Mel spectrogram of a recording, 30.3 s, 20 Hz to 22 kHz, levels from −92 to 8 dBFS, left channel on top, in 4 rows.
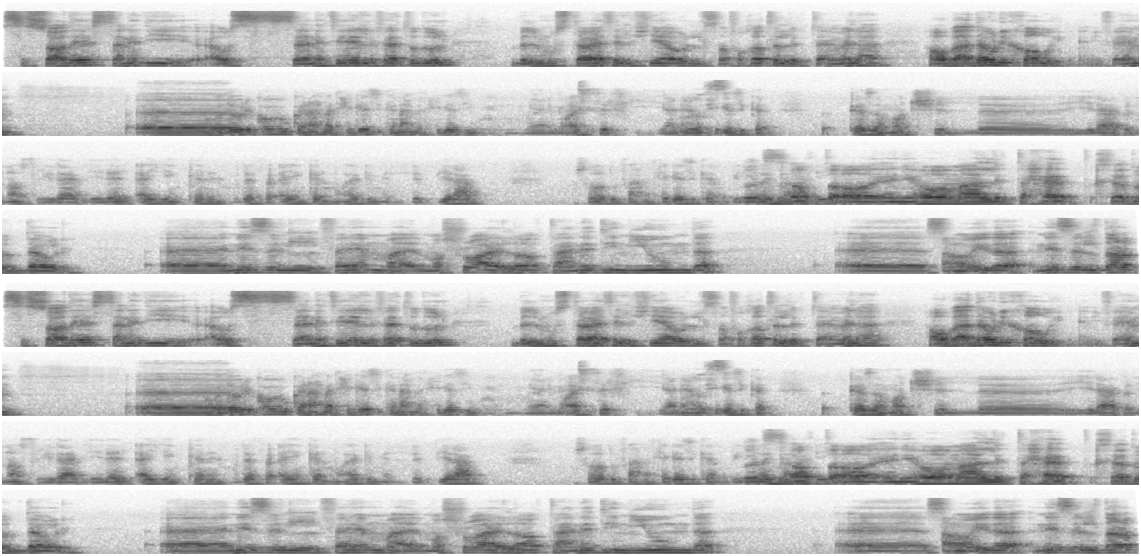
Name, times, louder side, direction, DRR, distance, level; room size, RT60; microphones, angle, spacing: voice 1, 0.0-3.0 3.4-5.9 6.2-7.7 8.5-9.1 12.1-12.3 20.1-23.2 23.8-27.5 28.3-30.2, left 1 dB, ahead, 0.8 m, -24 dB
voice 2, 8.9-12.9 13.2-20.7 29.0-29.2, right 1 dB, 25° right, 0.8 m, -31 dB
2.9 x 2.6 x 2.3 m
head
